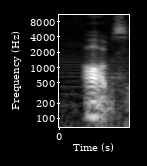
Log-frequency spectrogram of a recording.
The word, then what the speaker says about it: alms: Is it alms or alms? Alms. Okay, I'll say alms.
